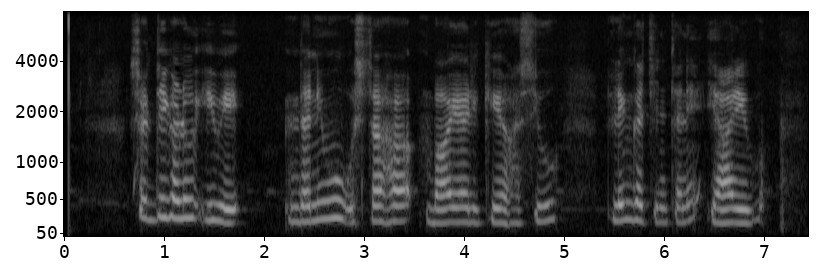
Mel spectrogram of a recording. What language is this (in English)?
Kannada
